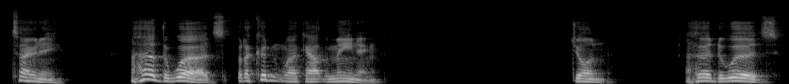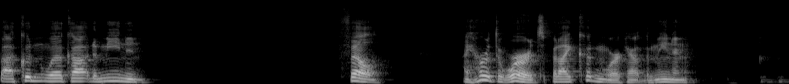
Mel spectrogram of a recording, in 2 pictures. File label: SSBE GA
